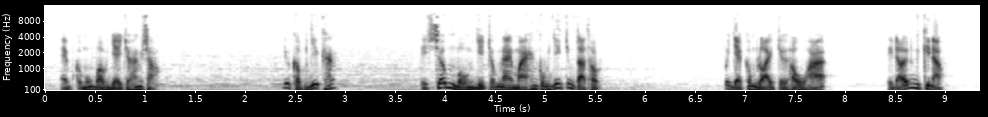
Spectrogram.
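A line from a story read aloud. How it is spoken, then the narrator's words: Furious shout. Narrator (Vietnamese): Hắn điên tiết quát lên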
